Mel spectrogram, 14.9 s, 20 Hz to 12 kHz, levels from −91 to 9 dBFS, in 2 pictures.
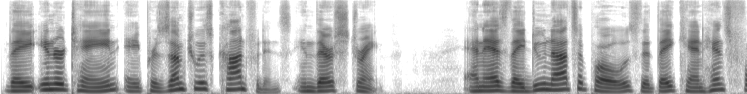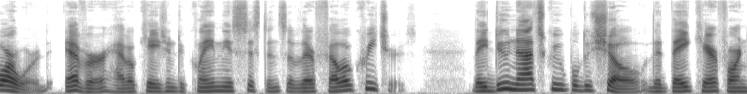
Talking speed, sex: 170 wpm, male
